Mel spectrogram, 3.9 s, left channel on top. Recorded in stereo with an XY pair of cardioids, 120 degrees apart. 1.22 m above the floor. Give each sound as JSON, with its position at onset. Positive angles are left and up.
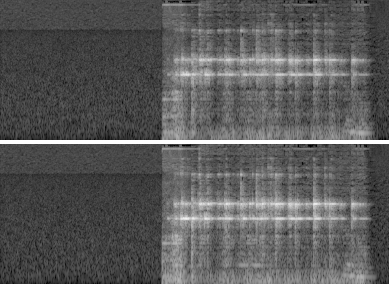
{"t": 1.6, "sound": "a rattle", "azimuth_deg": -50, "distance_m": 1.3}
